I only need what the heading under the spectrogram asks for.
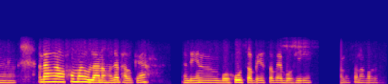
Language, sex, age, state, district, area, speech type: Assamese, female, 18-30, Assam, Goalpara, rural, conversation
